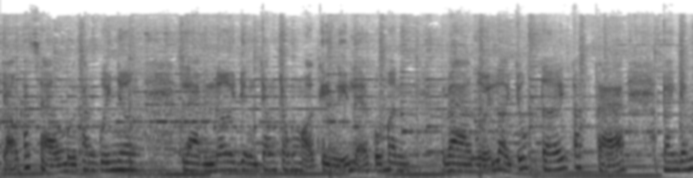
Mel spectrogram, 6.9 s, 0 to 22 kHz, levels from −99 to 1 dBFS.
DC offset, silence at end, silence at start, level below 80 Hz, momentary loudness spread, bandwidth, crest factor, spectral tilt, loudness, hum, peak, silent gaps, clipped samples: 0.8%; 0 s; 0 s; -36 dBFS; 4 LU; 16.5 kHz; 14 dB; -5 dB/octave; -18 LUFS; none; -4 dBFS; none; under 0.1%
